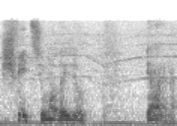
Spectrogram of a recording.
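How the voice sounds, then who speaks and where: A man's voice: lowish voice, fairly quick, creaky, distant mic, a little hiss or hum. A man with an Italian accent, a native Italian speaker, explains song lyrics as a language teacher, in simple broken phrases and with sung examples.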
